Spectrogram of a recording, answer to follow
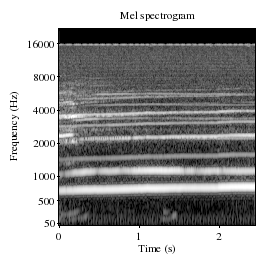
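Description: A long, single held tone from a film soundtrack, a comic sound effect, gliding slowly upward in pitch.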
